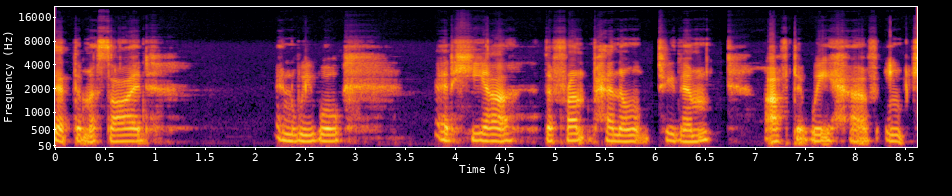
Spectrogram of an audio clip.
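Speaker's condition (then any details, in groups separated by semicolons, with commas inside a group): No condition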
